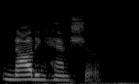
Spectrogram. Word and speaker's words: Nottinghamshire: And Nottinghamshire. I mean, it's pronounced shire. Nottinghamshire. Nottinghamshire. I'm pretty sure. Just like New Hampshire.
